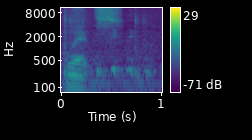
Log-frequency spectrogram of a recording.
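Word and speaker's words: Blitzø: and Blitz? Yeah. Blitz. The O is silent. Blitz, yeah. With Stolas and Blitz when he's singing that song.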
